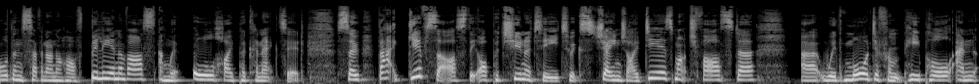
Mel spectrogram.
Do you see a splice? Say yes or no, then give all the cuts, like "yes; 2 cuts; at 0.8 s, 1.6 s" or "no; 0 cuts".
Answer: no; 0 cuts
